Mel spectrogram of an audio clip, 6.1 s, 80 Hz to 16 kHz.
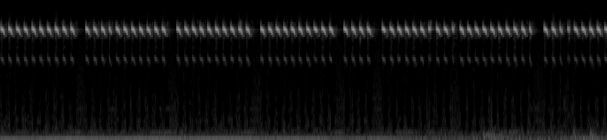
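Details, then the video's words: Yeoul allak ground cricket from a 2020 National Institute of Biological Resources recording: very high, rapid pulsed trilling in short bursts of under a second, broken by brief gaps, a faint lower echo beneath, and a steady low hum throughout. "여울알락방울벌레, 여러번 듣기, 곤충소리"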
